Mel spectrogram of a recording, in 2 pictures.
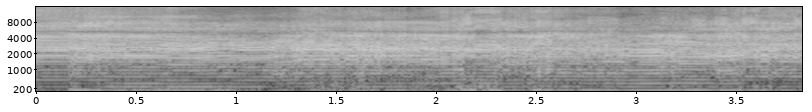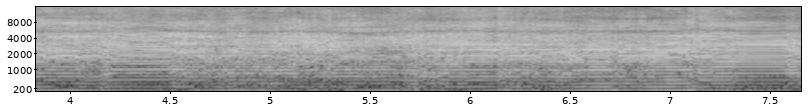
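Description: A Braun Series 7 360 Flex electric shaver runs steadily against facial stubble, giving a loud, close, continuous buzzing hum with slight shifts as it moves over the skin.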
